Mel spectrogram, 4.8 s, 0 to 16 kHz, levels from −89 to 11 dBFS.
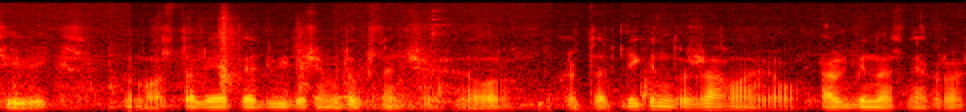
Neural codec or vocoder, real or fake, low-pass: vocoder, 44.1 kHz, 128 mel bands every 512 samples, BigVGAN v2; fake; 14.4 kHz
